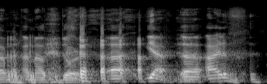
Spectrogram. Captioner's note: board Members laughing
